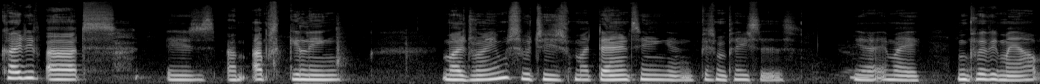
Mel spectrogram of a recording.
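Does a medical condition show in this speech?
Yes: Down syndrome; learning difficulty; age 38.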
